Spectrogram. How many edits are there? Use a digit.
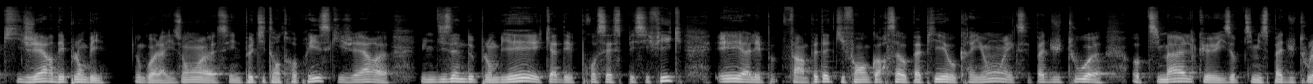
0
